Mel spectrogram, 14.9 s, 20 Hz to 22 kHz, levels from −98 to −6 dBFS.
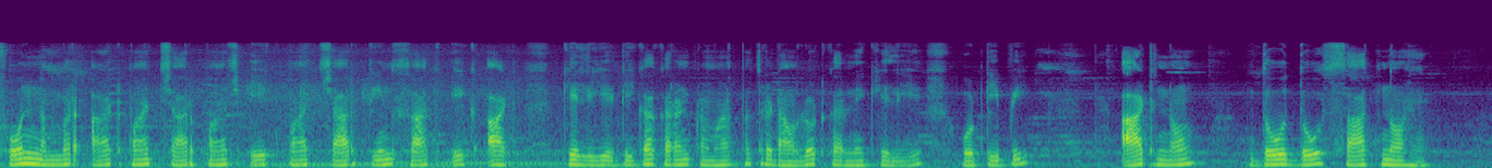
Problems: constant background noise, continuous background conversations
